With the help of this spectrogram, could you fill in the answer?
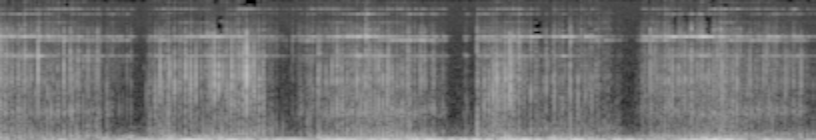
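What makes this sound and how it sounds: A chrome metal facial roller with two round heads is rolled and scraped along the top and edge of a rectangular, solid two-tone whetstone (grey-green top, tan bottom layer) held in a fuzzy-gloved hand. The result is a steady, gritty rubbing and scratching in repeated strokes separated by brief pauses, with bright scraping detail over a low rumble.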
